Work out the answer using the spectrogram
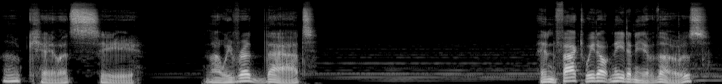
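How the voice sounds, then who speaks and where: A man's voice: fairly low pitch, very animated, takes it slowly, long pauses, husky, faint music behind. A man reading in-game books aloud in a storytime style, with casual game commentary.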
